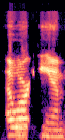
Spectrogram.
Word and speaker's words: Orem: do not say your name correctly it's auram o-r-e-m pretty easy orem okay all right i don't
